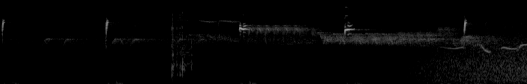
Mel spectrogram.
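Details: Hawfinch (Coccothraustes coccothraustes) recorded in May 2023 in Segovia province, Spain: sharp, explosive 'tzik' ticks roughly once a second against a steady high hiss and faint thin notes from other birds.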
